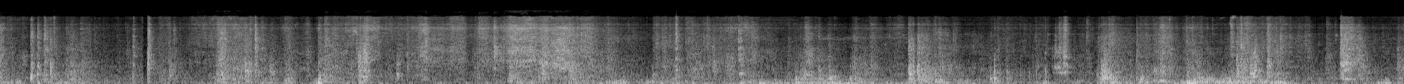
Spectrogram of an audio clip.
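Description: Fire hose stream spraying water onto burning debris: a rushing hiss that swells in the middle, with scattered crackles and knocks.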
